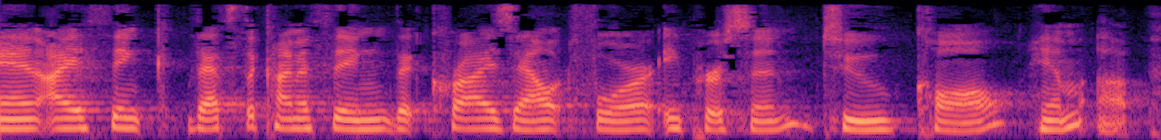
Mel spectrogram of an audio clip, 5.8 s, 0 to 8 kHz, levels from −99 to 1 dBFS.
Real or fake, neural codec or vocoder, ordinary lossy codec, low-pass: real; none; MP3, 32 kbps; 7.2 kHz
